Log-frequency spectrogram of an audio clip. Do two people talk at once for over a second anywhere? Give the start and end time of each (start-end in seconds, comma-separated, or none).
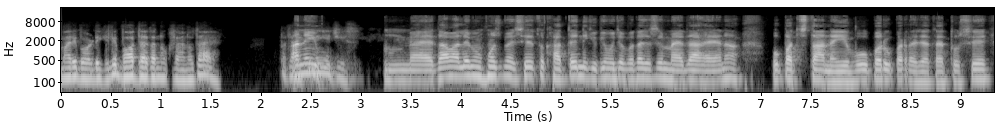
none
